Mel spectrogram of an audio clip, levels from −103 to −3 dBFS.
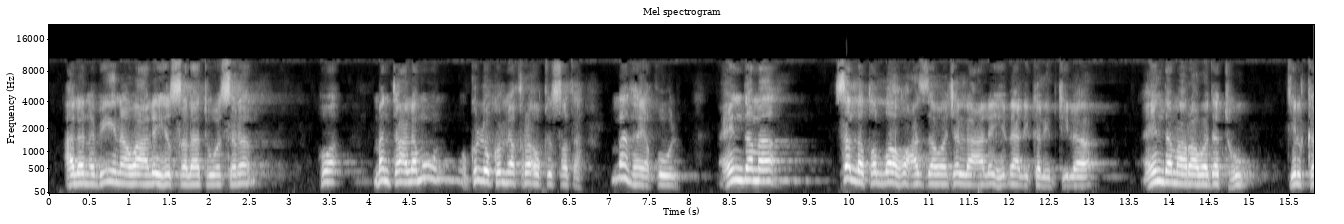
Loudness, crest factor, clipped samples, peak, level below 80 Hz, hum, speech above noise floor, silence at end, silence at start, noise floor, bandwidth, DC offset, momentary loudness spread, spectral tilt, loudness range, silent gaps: -16 LUFS; 16 dB; under 0.1%; 0 dBFS; -76 dBFS; none; 47 dB; 0 s; 0.2 s; -62 dBFS; 10.5 kHz; under 0.1%; 11 LU; -3.5 dB/octave; 3 LU; none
